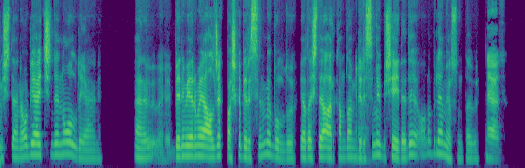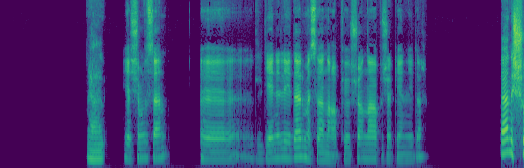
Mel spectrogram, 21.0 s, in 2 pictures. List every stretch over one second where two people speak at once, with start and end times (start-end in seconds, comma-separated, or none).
none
